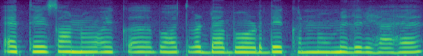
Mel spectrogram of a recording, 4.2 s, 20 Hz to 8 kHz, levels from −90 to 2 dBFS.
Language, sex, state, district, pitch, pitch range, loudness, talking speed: Punjabi, female, Punjab, Kapurthala, 255 Hz, 245-260 Hz, -15 LUFS, 155 wpm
